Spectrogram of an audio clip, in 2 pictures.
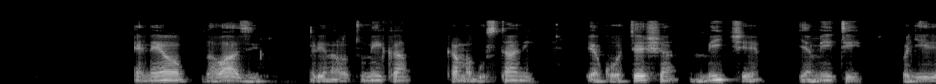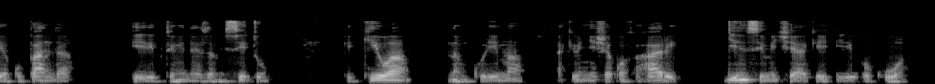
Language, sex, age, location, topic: Swahili, male, 36-49, Dar es Salaam, agriculture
